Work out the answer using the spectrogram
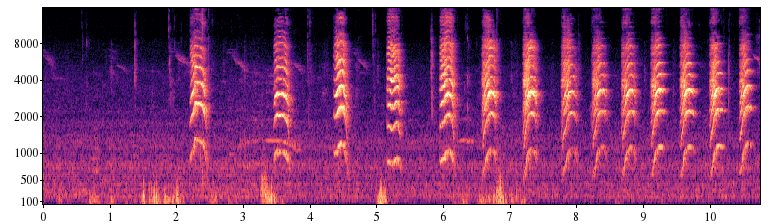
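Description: A bird calling outside: one short, loud call repeated over and over, slow at first and then faster and faster toward the end.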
